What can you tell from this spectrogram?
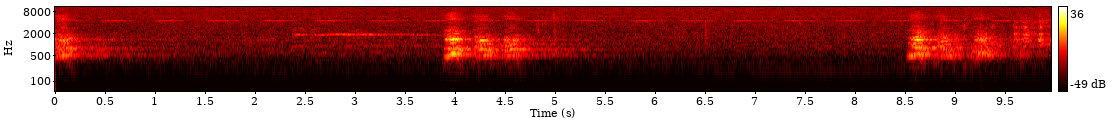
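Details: Pet dog at Pyrga barks into the night, with single harsh barks followed by short stuttering bursts, spaced several seconds apart over quiet background hum.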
